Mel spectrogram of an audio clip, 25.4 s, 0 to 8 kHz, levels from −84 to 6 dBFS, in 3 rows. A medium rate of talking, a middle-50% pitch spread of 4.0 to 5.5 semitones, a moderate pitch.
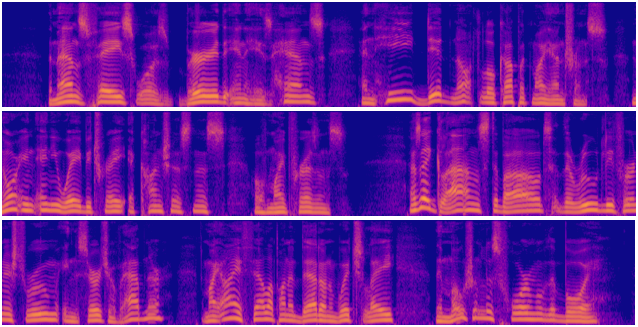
No: slow, 130 wpm; average, 4.7 semitones; medium, 145 Hz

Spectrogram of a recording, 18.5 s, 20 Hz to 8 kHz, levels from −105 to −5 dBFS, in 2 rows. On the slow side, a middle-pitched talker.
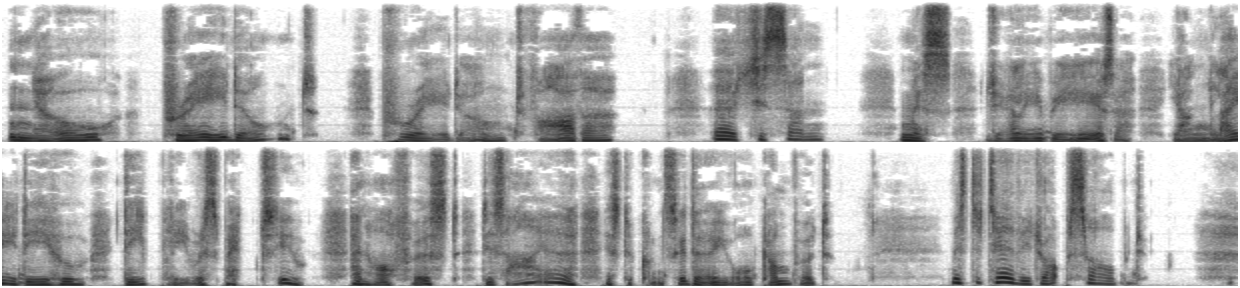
Yes: slow, 100 wpm; medium, 150 Hz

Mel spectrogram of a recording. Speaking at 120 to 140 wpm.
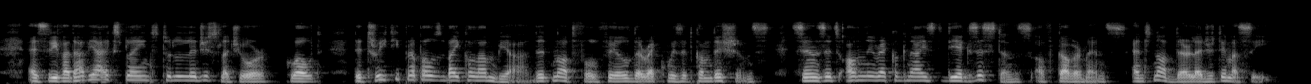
Yes: slow, 135 wpm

